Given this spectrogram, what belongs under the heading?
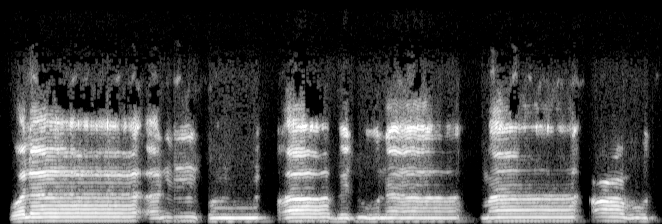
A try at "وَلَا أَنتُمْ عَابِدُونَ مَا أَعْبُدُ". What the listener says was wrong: আনতুম আবিদু না, নুন টান দিয়ে ফেলেছেন, নুন টান হবে না। তো হুটপাট করে পড়তে গিয়ে এখানে আনতুম নুন সাকিনের পরে তা এসেছে তাই নুন সাকিনকে একালি পরিমাণ গুণনা করে পড়তে হবে। এখানে গুণনা ছেড়ে গিয়েছে।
